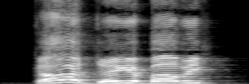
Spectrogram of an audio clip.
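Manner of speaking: booming, very loud, high-pitched cartoon dad voice outburst. Testing whether they can still do it, speaker tries a Hank Hill impression. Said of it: "I used to be able to do a perfect Hank Hill".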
